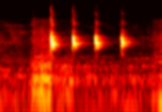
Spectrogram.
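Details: Female yellow-vented bulbul calling to males, a recording used to lure them: four sharp, harsh chip notes, evenly spaced about every third of a second, after a brief low rumble of background noise.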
